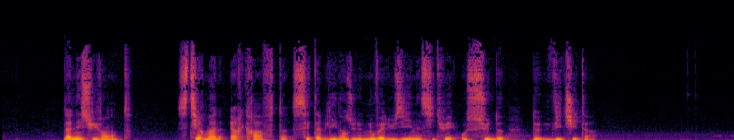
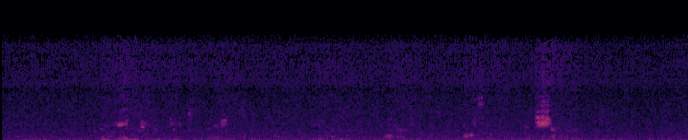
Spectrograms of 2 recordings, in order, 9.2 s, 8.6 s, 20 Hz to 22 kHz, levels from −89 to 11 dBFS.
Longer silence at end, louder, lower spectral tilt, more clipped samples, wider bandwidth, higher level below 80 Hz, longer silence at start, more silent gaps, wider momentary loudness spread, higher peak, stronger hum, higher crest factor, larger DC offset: first, 1.75 s vs 0 s; first, -19 LUFS vs -52 LUFS; first, -6.5 dB/octave vs -2 dB/octave; neither; about the same, 15.5 kHz vs 16.5 kHz; first, -52 dBFS vs -72 dBFS; first, 0.8 s vs 0.05 s; neither; about the same, 14 LU vs 12 LU; first, -2 dBFS vs -28 dBFS; neither; second, 18 dB vs 28 dB; neither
